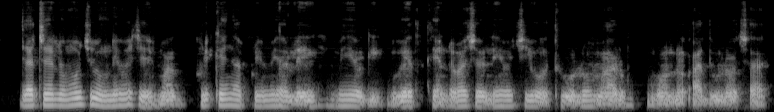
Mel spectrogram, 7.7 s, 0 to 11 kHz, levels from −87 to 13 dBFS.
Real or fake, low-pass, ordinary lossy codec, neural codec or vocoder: fake; none; none; vocoder, 22.05 kHz, 80 mel bands, HiFi-GAN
